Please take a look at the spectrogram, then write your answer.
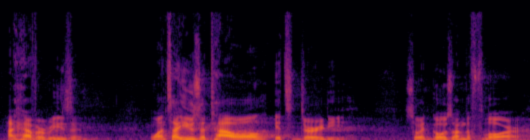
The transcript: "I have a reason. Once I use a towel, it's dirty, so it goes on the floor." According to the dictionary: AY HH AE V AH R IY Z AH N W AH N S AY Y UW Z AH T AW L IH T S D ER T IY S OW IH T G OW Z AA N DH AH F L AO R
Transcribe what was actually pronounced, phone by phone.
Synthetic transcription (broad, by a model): AY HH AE V AH R IY Z AH N W AH N S AY Y UW Z AH T AW L IH T S D ER T IY S OW IH T G OW Z N DH AH F L AO R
